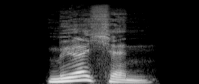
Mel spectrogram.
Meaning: diminutive of Möhre
- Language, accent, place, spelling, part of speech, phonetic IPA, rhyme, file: German, Germany, Berlin, Möhrchen, noun, [ˈmøːɐ̯çən], -øːɐ̯çən, De-Möhrchen.ogg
